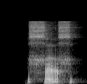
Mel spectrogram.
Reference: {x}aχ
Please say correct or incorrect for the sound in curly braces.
incorrect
